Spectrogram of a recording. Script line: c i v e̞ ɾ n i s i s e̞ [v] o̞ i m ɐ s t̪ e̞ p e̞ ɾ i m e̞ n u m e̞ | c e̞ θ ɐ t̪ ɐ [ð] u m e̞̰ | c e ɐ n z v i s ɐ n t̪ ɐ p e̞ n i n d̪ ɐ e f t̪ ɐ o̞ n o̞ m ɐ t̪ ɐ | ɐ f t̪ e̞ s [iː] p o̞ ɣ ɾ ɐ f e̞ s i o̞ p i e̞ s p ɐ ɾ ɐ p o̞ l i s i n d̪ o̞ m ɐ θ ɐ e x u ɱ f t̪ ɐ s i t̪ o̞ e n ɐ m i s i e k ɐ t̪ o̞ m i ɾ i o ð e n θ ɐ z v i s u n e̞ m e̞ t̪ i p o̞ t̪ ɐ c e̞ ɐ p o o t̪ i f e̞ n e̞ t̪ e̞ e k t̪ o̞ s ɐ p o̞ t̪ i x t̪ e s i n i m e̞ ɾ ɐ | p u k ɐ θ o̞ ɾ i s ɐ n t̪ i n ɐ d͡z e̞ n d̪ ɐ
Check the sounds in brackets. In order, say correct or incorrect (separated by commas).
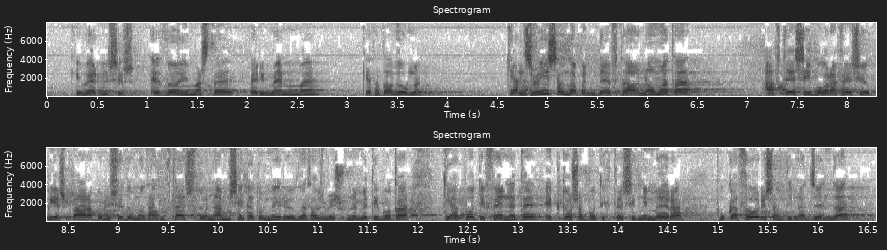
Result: incorrect, correct, correct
